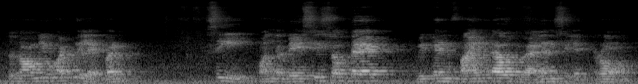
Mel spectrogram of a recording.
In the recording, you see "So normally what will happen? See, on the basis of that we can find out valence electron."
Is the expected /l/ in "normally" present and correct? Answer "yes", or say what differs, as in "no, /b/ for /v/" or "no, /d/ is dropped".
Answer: no, /l/ is dropped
